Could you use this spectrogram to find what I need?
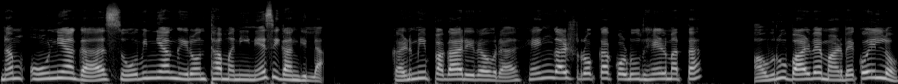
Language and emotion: Kannada, angry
